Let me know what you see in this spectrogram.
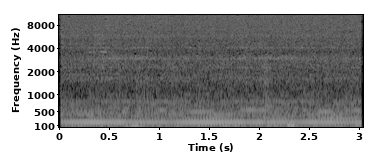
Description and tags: washing machine D (monaural) - Washing
washing-machine, field-recording, high-quality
